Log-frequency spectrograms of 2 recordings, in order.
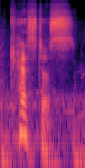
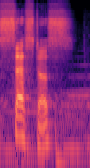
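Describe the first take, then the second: First: The word begins with a K sound. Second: The word begins with an S sound. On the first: This is closer to the Latin origin. "Which is closer to its Latin origin" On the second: This is the most common pronunciation. "most commonly pronounced as Cestus"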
